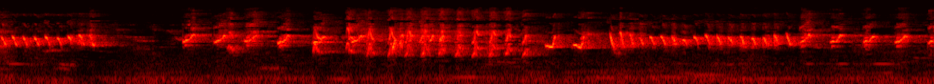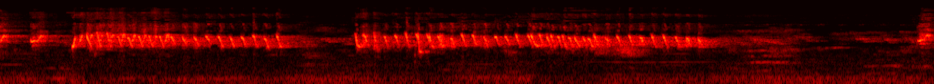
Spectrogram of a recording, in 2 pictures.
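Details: Clear, natural greater green leafbird song for luring wild birds and training caged ones: long runs of fast buzzy trills and sharp chips at a steady high pitch, broken by short silences.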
